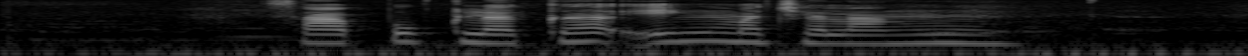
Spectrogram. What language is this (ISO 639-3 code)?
jav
